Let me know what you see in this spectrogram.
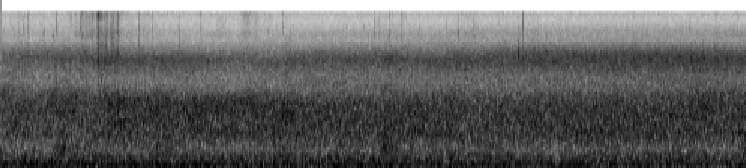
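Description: Steady distant rumble of an approaching train, not yet close, with no rise or change through these seconds.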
